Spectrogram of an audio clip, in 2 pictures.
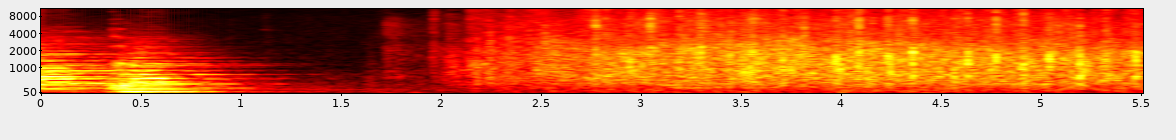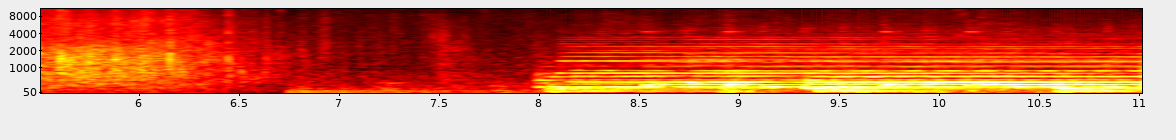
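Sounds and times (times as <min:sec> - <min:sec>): audience applauding: 0:01.8 - 0:06.9.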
